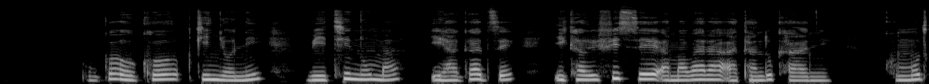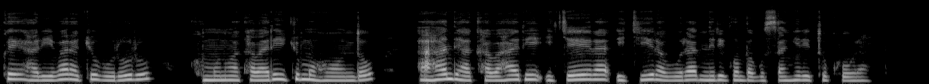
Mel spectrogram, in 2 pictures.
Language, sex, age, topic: Rundi, female, 18-24, agriculture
